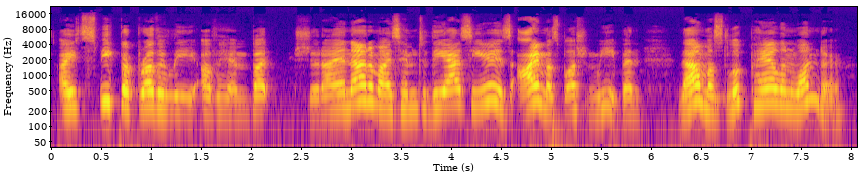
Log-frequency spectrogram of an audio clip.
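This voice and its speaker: A woman playing an envious, scheming young nobleman in a Shakespearean radio play, with a theatrical, insinuating, deliberate delivery. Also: a little high, lively intonation, bright, forceful tone. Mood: venomous, urgent.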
